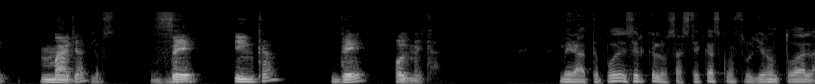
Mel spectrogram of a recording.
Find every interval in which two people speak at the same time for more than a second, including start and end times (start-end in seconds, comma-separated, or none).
none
